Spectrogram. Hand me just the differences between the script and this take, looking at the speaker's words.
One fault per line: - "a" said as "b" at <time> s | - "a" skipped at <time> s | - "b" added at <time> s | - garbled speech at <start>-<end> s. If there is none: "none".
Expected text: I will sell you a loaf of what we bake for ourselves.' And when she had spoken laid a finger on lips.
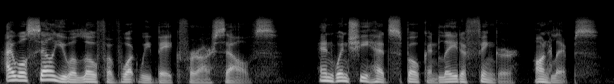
none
